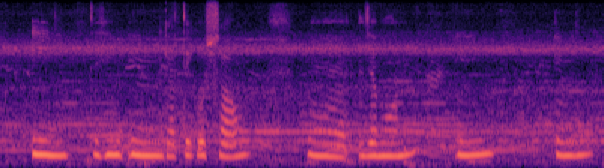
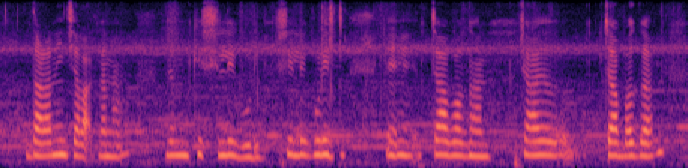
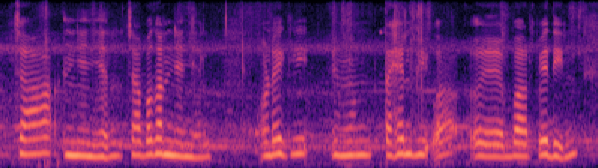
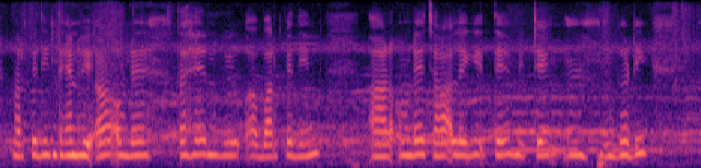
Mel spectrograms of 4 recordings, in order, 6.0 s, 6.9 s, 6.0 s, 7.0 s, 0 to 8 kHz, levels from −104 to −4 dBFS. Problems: constant background noise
